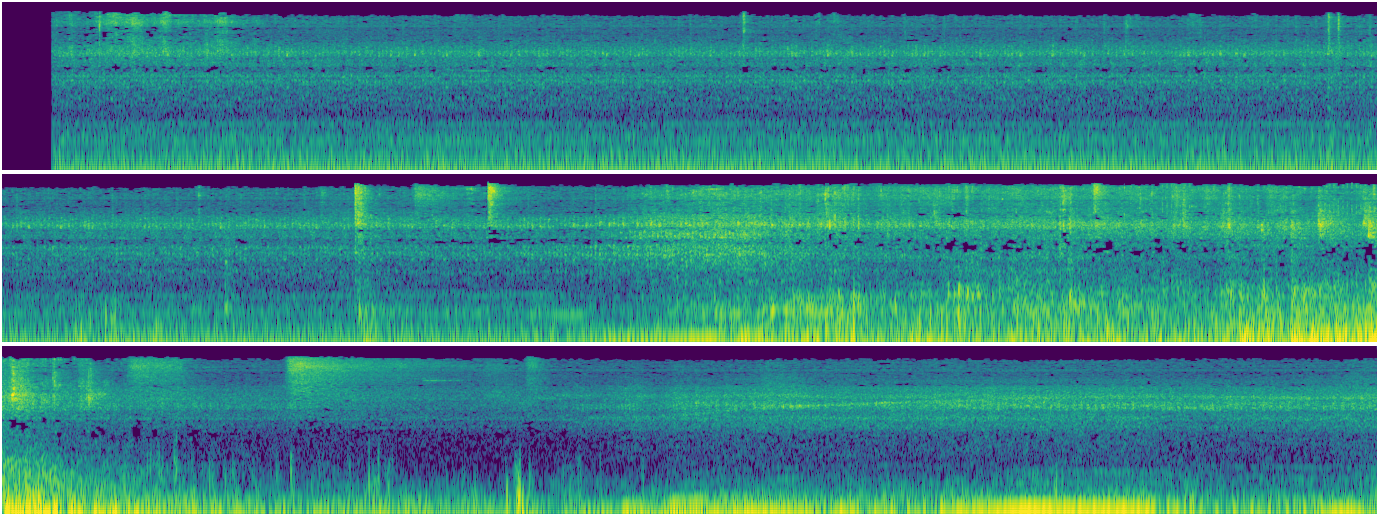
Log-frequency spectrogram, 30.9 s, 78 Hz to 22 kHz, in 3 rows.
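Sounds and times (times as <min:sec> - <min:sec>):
truck engine idling: 0:00.4 - 0:26.0.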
